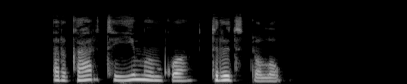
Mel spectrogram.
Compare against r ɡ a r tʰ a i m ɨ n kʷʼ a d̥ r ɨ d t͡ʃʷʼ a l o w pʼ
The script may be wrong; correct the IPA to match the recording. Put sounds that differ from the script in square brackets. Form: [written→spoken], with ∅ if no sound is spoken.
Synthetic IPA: r ɡ a r tʰ a i m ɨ [n→m] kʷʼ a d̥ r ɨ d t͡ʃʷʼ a l o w pʼ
